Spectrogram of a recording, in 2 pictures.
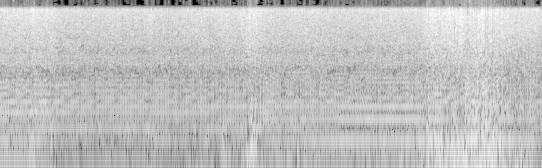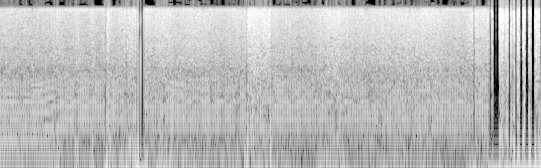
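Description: Onboard sound of an E-flite UMX Turbo Timber's electric motor and propeller in flight: a steady droning hum of several tones, mixed with a rush of air that swells around the middle. About ten seconds in the sound cuts out for an instant and comes back louder.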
